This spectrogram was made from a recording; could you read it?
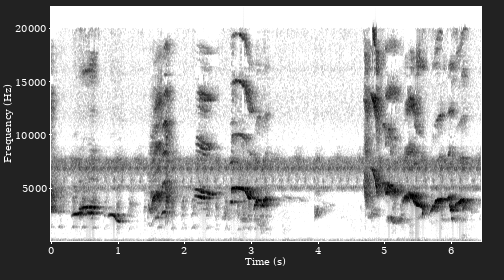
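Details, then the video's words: Oriental magpie-robin in melodious morning song in India with other birds: varied whistled phrases, descending slurs and twitters in bursts, over a constant high hum. "30 Minutes a ROBIN Chirping in the Morning"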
